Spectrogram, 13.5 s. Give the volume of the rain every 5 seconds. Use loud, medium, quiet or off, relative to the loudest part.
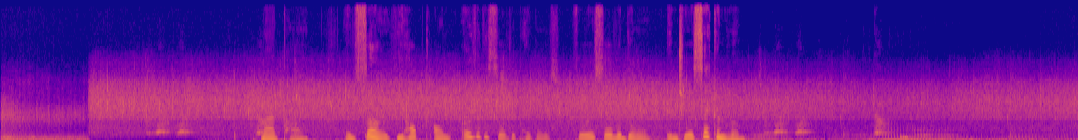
loud, loud, medium.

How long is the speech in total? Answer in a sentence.
You can hear the speech for 6 seconds altogether.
